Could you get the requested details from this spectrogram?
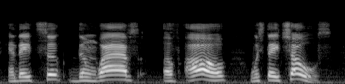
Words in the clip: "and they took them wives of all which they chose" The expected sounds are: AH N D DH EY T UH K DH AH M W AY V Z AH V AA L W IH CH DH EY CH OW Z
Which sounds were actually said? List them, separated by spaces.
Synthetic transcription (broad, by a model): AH N DH EY T UH K DH AH M W AY V Z AH V AA L W IH CH DH EY CH OW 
